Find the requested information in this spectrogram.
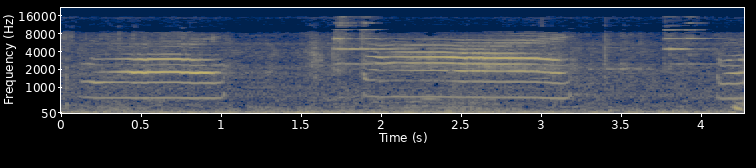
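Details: Pet cat said to be getting bathed meows repeatedly: two long, flat, tonal meows of about a second each separated by a short pause, then a third beginning, with faint background hum and a woman's voice nearby.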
